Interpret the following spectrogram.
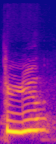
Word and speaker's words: plus: My S is going to be silent.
